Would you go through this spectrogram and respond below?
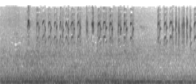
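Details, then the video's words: Crested jay calling for a lure: continuous rapid high chattering clicks in two long bursts separated by a brief pause, over a steady low background rumble. "Pancingan Sogon Ampuh Pancing Bunyi"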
